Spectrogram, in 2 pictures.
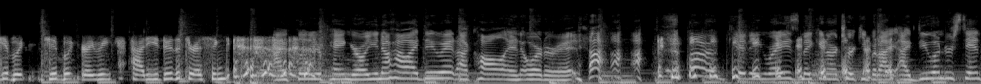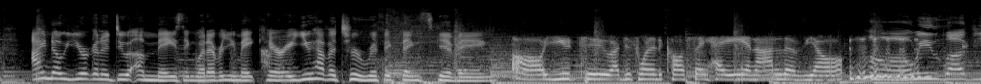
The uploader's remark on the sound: Listeners call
